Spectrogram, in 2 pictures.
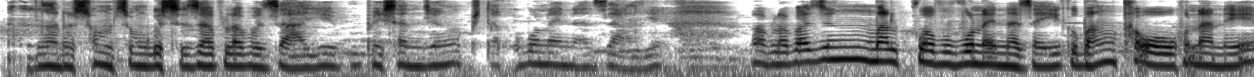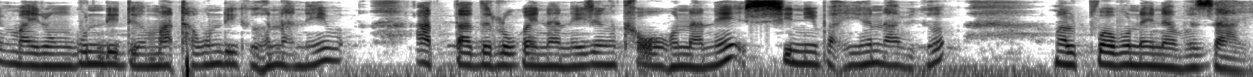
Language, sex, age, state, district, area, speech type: Bodo, female, 45-60, Assam, Udalguri, urban, spontaneous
